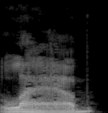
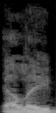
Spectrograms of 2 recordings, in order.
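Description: First: It is spoken as one short word. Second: Each letter is spoken separately, L-A-B. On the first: The speaker calls it wrong. "and not lab" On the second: The speaker calls it right. "its preferred pronunciation is LAB"

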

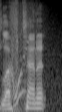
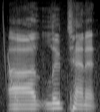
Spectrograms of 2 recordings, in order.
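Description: First: The word has the British pronunciation. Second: The word has the American pronunciation. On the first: "maybe more British is lieutenant" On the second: "how I grew up hearing it... more of an American thing"

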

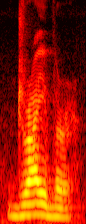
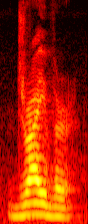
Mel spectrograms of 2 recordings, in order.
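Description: Both takes have the same delivery.

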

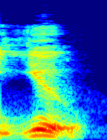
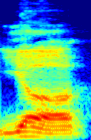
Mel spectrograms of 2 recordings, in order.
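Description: First: The vowel is said fully as 'you'. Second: The vowel is reduced to a weak 'ya'. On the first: The speaker calls it right. "If we enunciate ya, it would be you" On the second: The speaker calls it wrong. "not ya"

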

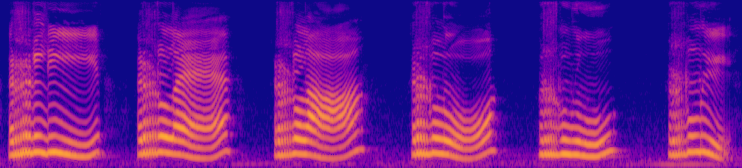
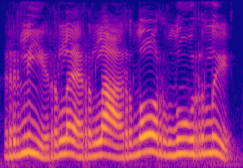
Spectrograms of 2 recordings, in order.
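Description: First: The syllables are read slowly. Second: The syllables are read quickly. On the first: "Пробуємо повільно" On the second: "І швидше"

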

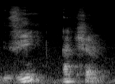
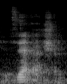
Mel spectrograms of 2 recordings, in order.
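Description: First: The word 'the' is pronounced 'thee'. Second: The word 'the' is pronounced 'thuh'. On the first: The speaker calls it right. "شوف بقول في اكشن" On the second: The speaker calls it wrong. "مش ذا اكشن"

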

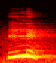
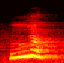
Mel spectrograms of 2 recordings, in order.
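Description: First: The l sound is soft, palatalized. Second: The l sound is hard, not palatalized. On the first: "вимовляється м'яко" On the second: "звучить твердо"

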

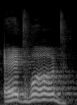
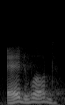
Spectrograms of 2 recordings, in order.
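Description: First: The name is said at a higher pitch. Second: The name is said at a lower pitch. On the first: "When she first says Edward, it's slightly higher" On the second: "When she says it again, it's a bit lower"

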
